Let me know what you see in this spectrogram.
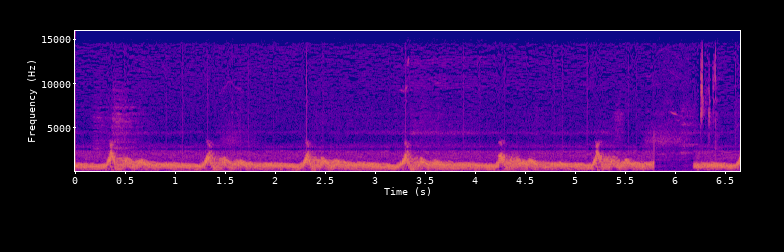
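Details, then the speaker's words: Internal carotid artery Doppler (ultrasound) signal: rhythmic whooshing pulses about 60 a minute, flow always forward in systole and diastole, each surge fading into continuous flow; normal low-resistance pattern as the brain needs perfusion throughout the cardiac cycle. "este registro va siempre para adelante sístole diástole fue el que vimos al principio sístole diástole Por qué Porque el cerebro como Es lógico necesita estar irrigado durante todas las fases del ciclo cardíaco"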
